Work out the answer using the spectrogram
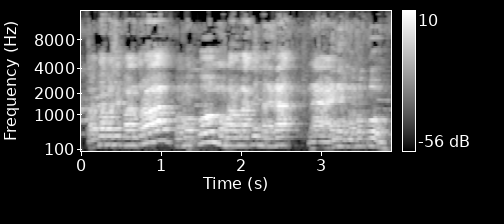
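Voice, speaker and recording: A man's voice: a little high, lively intonation, quick pace, fairly bright tone. A male teacher, explaining a training module and now and then acting out teacher and pupil lines. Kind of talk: classroom presentation. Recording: very echoey room, mic far off.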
